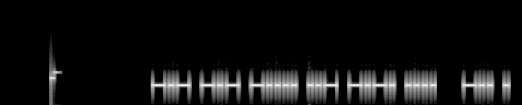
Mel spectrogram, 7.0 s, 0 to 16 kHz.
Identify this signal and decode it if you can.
Morse code, heard as a keyed tone, about 22 wpm, 700 Hz. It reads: KK6UCH DE
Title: USA Callsign DE Callsign 22wpm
